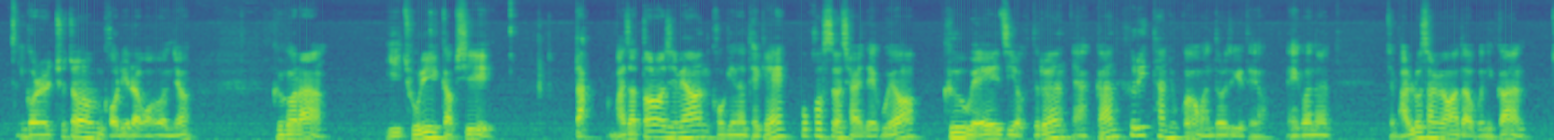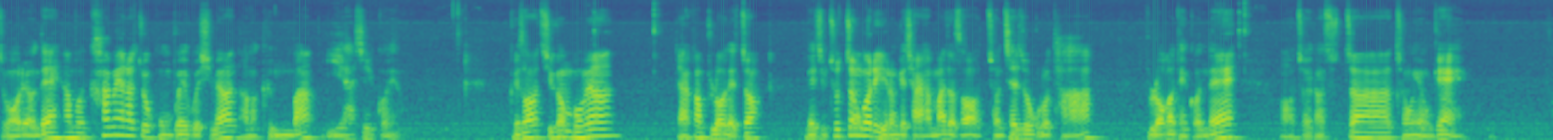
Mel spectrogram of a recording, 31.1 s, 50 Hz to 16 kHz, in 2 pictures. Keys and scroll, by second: 5.5 Escape, 23.3 Escape, 28.7 2, 30.1 Tab.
